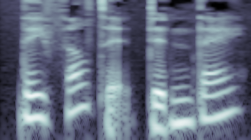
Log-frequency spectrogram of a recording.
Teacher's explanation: In this story, the question tag with falling intonation creates a beautiful effect.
